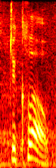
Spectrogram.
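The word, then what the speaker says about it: Desclos: Declos. Mm-hmm. The S is silent.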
